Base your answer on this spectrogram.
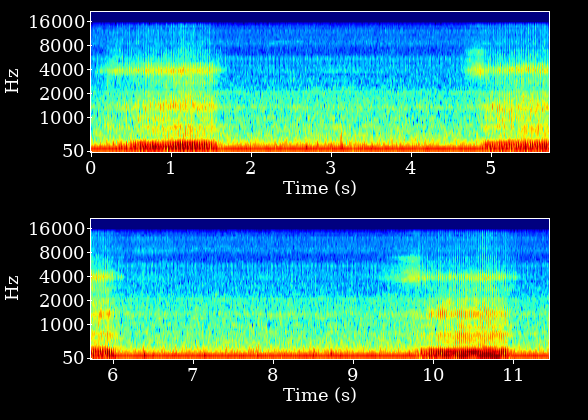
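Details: An English Bulldog, tired after a busy day running around outside, snores in deep, rattling bursts, each lasting about a second, roughly every four to five seconds.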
